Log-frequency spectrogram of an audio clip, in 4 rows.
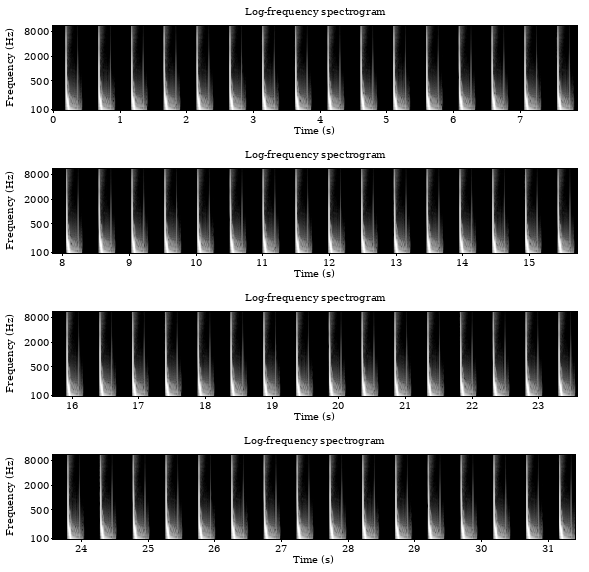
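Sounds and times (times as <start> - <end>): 
122 BPM kick drums: 0.0 - 31.4.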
